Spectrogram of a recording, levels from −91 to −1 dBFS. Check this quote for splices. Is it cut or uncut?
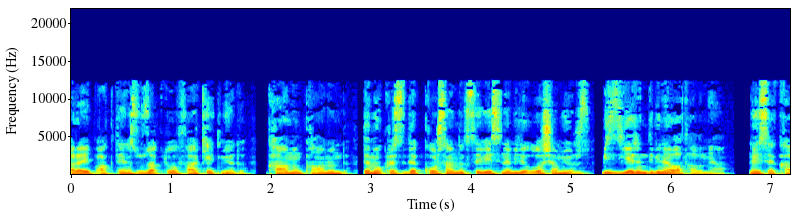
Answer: uncut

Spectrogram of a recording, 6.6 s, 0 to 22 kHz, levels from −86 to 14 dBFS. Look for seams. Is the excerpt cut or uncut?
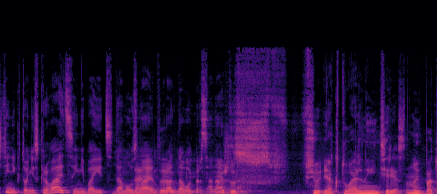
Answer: uncut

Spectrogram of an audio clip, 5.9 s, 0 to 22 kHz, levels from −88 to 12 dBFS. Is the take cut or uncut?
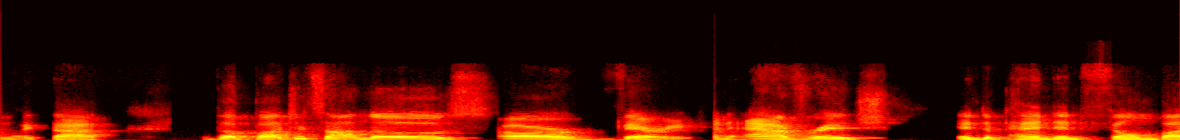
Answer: uncut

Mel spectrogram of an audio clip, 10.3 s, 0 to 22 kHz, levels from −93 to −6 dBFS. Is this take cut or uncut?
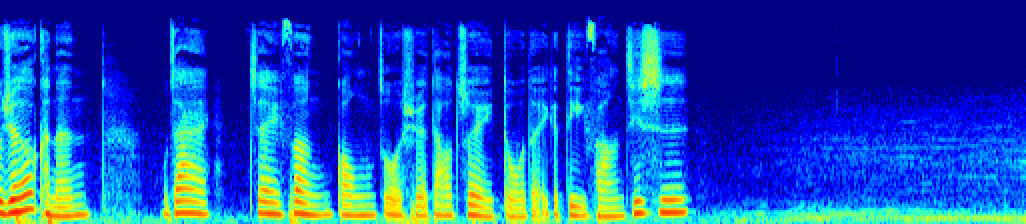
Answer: uncut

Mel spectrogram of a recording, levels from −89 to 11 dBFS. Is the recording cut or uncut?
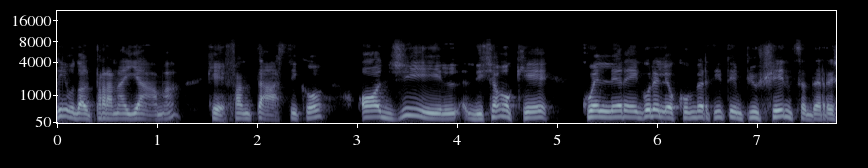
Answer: uncut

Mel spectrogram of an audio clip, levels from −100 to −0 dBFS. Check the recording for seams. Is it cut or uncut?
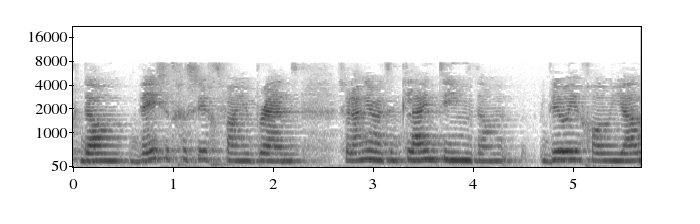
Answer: cut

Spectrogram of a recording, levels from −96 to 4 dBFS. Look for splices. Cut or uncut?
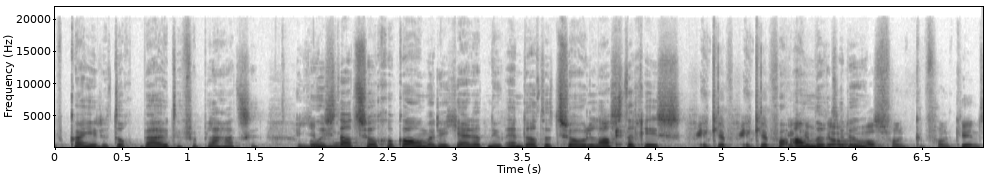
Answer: cut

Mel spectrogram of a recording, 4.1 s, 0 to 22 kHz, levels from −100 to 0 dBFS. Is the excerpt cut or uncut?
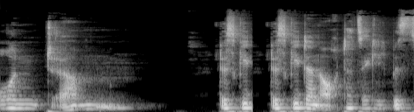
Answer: cut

